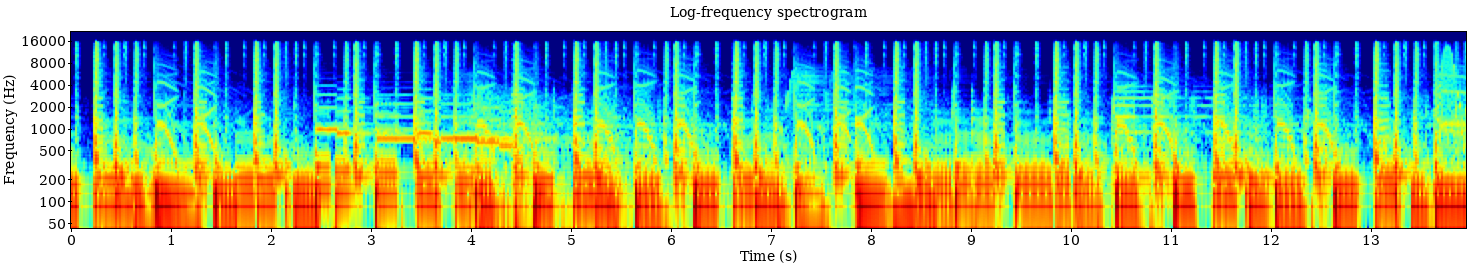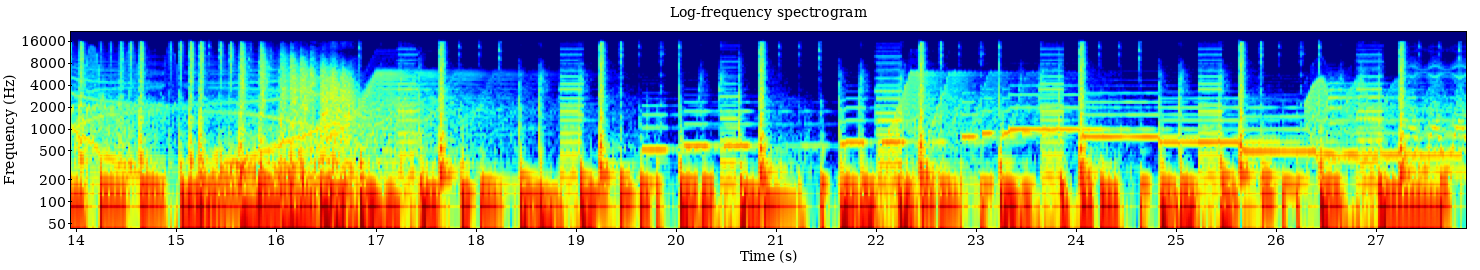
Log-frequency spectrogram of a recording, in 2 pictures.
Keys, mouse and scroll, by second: 1.1 r, 1.7 r, 2.4 g, 3.1 click, 4.1 s, 5.9 click, 5.9 s, 6.1 KP_1, 6.5 g, 6.9 click, 7.4 click, 7.7 click, 8.5 s, 9.0 click, 9.7 s, 10.5 shift+s, 11.3 click, 11.6 s, 12.3 click, 12.9 middle click, 13.7 g, 14.2 click, 14.3 middle click, 14.5 s, 15.1 middle click, 15.5 click, 16.0 middle click, 16.2 middle click, 20.0 q, 23.0 click, 24.9 ctrl+s, 24.9 click.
